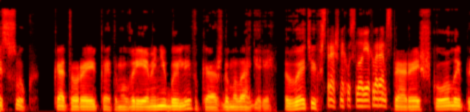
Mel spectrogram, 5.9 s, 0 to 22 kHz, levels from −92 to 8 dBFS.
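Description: From 4.03 s to 4.88 s the audio plays back at twice its speed and an octave higher, 12 semitones up, the sign of audio read two samples at a time (double speed). The reader treats each pair of samples as a single frame, so the material flies past in half the time it should take. On a spectrogram the harmonics in this stretch sit twice as high and twice as far apart. The waveform's shapes look squeezed to half their width.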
